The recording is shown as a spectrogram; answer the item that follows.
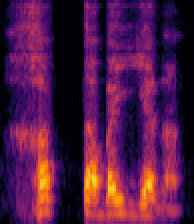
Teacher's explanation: یہاں پہ آپ دال کو چھوڑ دیں گے، تا سے پڑھیں گے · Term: ادغام میں متجانسین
